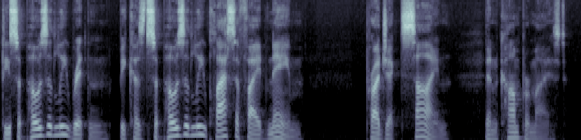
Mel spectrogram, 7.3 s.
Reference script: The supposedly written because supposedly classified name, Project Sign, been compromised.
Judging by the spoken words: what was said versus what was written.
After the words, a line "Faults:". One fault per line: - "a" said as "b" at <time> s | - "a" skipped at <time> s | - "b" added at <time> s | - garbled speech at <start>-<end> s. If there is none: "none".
The supposedly written because supposedly classified name, Project Sign, been compromised.
Faults:
none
